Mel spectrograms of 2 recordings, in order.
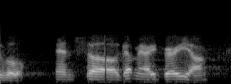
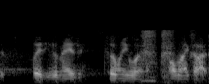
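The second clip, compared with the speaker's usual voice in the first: plain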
